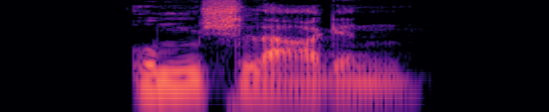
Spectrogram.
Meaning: 1. to turn 2. to fell 3. to handle, to transact
- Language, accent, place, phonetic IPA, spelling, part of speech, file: German, Germany, Berlin, [ˈʊmˌʃlaːɡn̩], umschlagen, verb, De-umschlagen.ogg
